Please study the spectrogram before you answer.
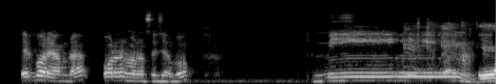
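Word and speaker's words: ميم: ধরেন দুই ঠোট মিলিত মিম দুই ঠোট মিলিত অবস্থায় শুরু হবে। উচ্চারণের সময় ঠোট দুটো ফাক হয়ে যাবে। উচ্চারণটা শেষ হবে। আবার দুই ঠোট মিলে। শুরুতেও দুই ঠোট মিলানো থাকবে। উচ্চারণ হওয়ার পরে আবার দুই ঠোট মিলবে। মিম মিম হ্যা সবাই বলি মিম এরপরে নুন নুন যেবার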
